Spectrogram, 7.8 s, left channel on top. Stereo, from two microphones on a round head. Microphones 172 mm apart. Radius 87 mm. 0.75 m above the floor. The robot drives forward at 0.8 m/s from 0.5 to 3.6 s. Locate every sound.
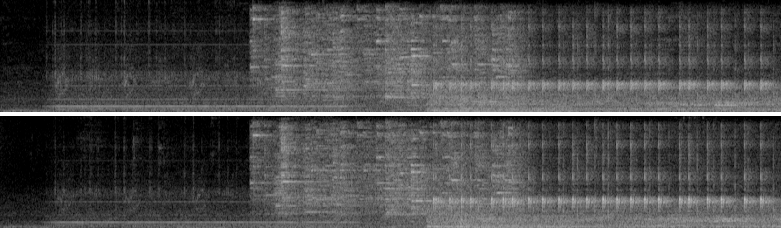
2.5 s a chime: centre (ahead or behind), 0.6 m
4.3 s typing on a keyboard: 20° right (ahead or behind), 0.6 m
